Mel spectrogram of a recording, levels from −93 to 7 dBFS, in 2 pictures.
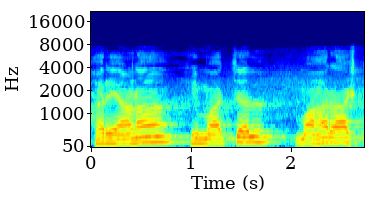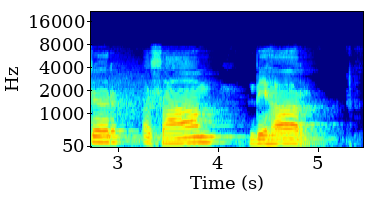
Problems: background conversations at intervals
